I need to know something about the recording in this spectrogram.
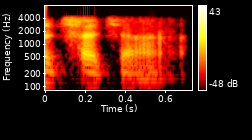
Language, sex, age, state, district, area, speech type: Hindi, male, 30-45, Madhya Pradesh, Ujjain, rural, conversation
